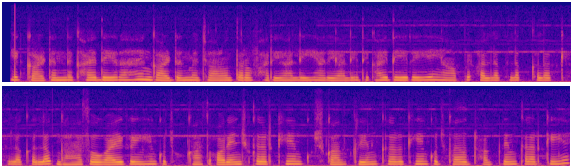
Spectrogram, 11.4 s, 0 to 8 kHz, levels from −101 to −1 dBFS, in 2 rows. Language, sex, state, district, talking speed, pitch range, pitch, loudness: Hindi, female, Jharkhand, Jamtara, 200 wpm, 225-245 Hz, 235 Hz, -34 LUFS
